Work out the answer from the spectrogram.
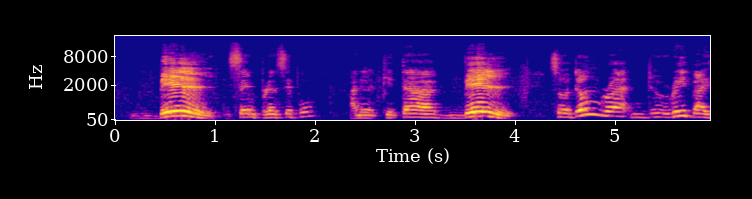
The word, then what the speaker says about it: عن الكتاب: Again, this alif is silent because it's not at the beginning. The lam retains its sukun because the kaf is a moon letter, it's not a sun letter.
